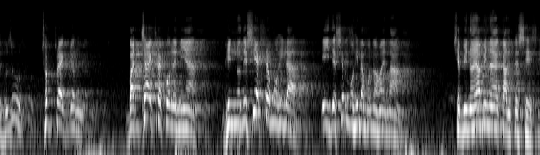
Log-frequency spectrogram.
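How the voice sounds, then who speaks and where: A male preacher with a Bangladeshi Bengali accent tells a story in a chanting, sing-song sermon style, breaking into loud cries. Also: high voice. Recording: echoey hall, long reverb.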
